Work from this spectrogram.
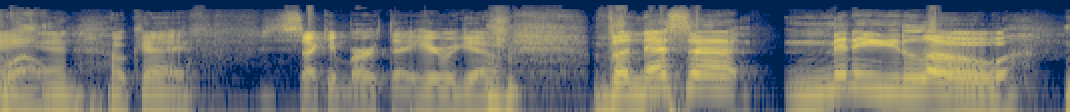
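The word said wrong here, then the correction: Minnillo: How do you say it? – Manilo.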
